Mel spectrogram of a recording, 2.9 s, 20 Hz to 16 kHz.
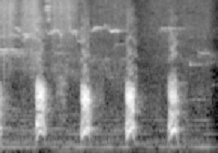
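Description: Four evenly spaced barks from Mutt, a dog in the video game Kingdom Come Deliverance 2, sharp and fairly close over a low steady game ambience, with no talking.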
